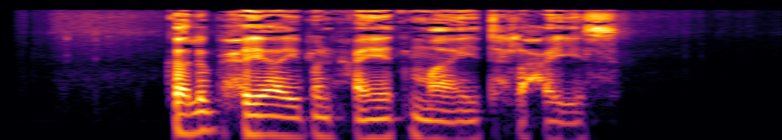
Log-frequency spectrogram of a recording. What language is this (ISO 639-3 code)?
tig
